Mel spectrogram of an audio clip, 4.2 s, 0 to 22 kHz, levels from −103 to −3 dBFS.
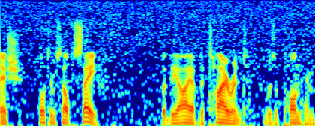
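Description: Overdone noise removal runs through the whole speech clip. A noise reduction stage was set too hard. It cuts individual frequency bands whenever they sit near its noise estimate. Quiet parts of the voice vanish with them. Gaps fall to near silence with twinkling specks.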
